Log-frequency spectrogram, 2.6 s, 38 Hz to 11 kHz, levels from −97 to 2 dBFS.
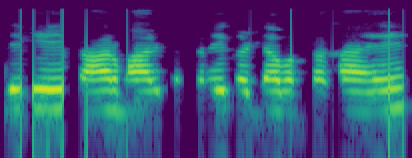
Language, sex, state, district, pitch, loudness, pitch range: Hindi, male, Uttarakhand, Uttarkashi, 215 Hz, -16 LUFS, 210-310 Hz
